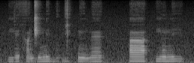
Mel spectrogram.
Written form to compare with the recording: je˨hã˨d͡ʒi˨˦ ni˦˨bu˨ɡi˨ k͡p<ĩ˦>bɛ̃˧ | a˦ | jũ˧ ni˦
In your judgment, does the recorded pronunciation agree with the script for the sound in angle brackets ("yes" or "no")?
no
